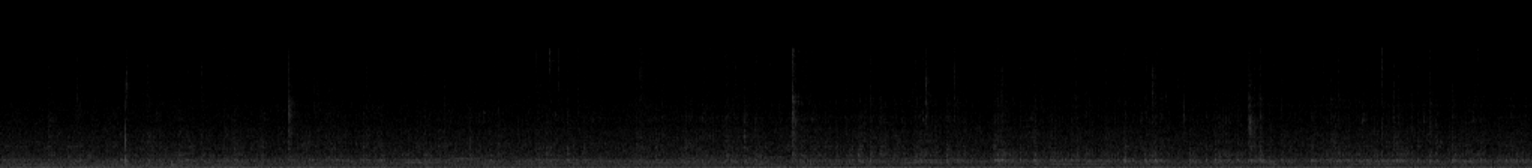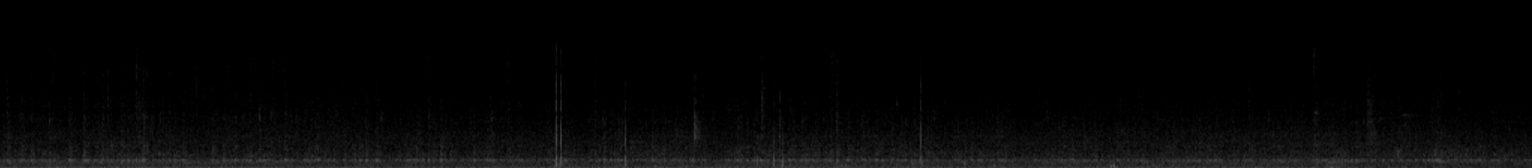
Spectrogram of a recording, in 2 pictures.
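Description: Metal-tube wind chimes clinking faintly now and then in a light breeze, over a steady low mechanical hum.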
